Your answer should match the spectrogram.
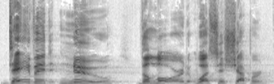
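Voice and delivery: slow, weighty preaching line; slow emphatic statement. Acted. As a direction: lay each word down slowly. First statement of point one.

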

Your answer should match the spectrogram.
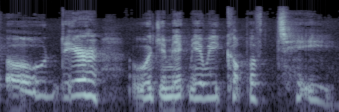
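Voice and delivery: feeble, whimpering sick voice; weak pathetic voice. Retold or imitated. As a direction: play the helpless sick husband. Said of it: "I'll put on my weakest, most pathetic voice".

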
